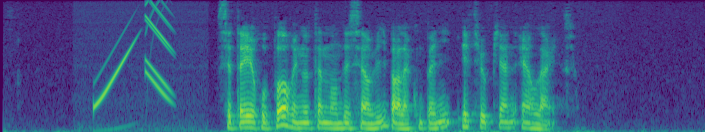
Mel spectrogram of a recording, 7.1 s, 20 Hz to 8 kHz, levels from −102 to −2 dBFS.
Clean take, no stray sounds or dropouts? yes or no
no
